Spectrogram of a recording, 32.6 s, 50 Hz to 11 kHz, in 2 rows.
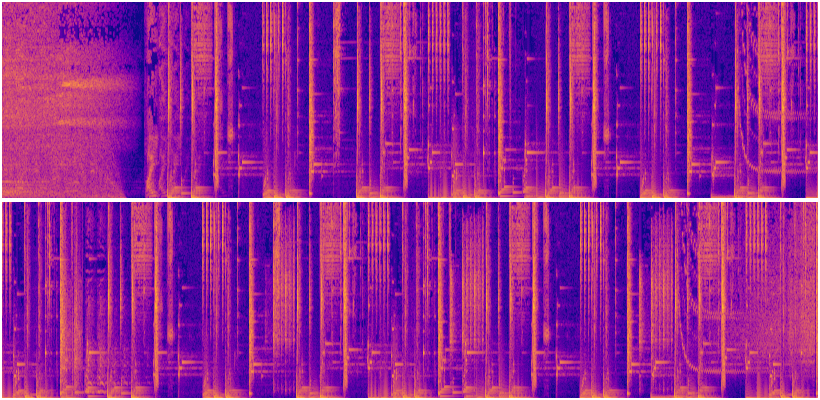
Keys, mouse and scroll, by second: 2.1 scroll down 2, 3.7 click, 4.8 g, 6.0 Right, 6.2 KP_0, 7.5 g, 8.7 r, 11.3 click, 11.8 scroll down 1, 12.0 r, 13.8 g, 15.1 KP_0, 17.0-20.0 drag, 20.4-21.5 drag, 21.5 0, 23.4 g, 24.4 g, 26.2 r, 28.6-29.5 scroll up 1, 29.5 ctrl+c, 29.8 ctrl+v, 29.9 g.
